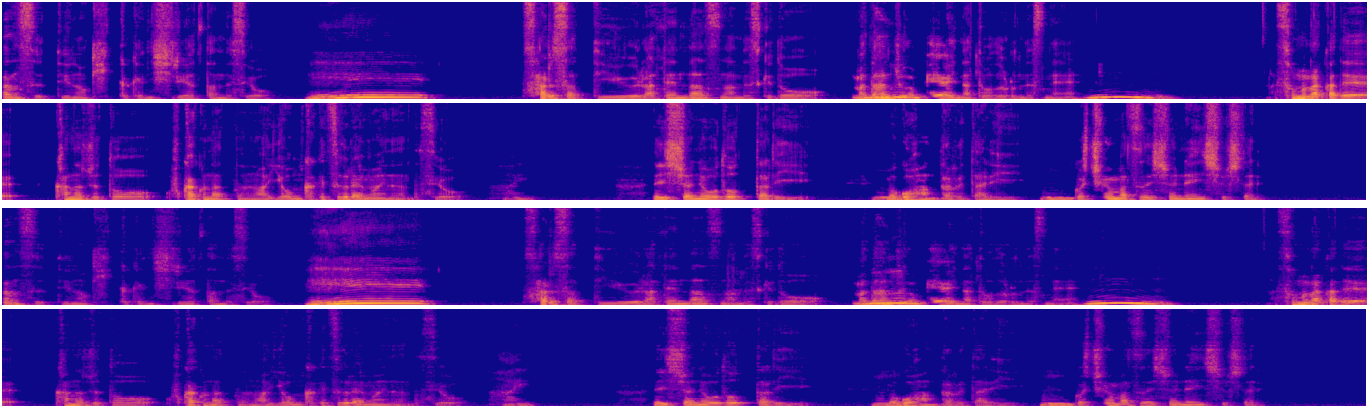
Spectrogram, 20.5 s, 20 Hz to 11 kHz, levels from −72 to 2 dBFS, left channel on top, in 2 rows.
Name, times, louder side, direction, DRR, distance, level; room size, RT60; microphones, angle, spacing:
voice 1, 0.0-2.0 3.9-8.1 9.5-10.3 10.6-13.7 15.0-16.3 16.9-17.9 18.3-19.7, left 4 dB, 80° left, 0.5 m, -27 dB
voice 2, 2.3-3.2 6.4-6.9 8.1-8.8 13.9-14.2 16.8-17.0 18.0-18.3, right 1 dB, 45° right, 0.5 m, -20 dB
4.4 x 2.4 x 2.3 m
head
